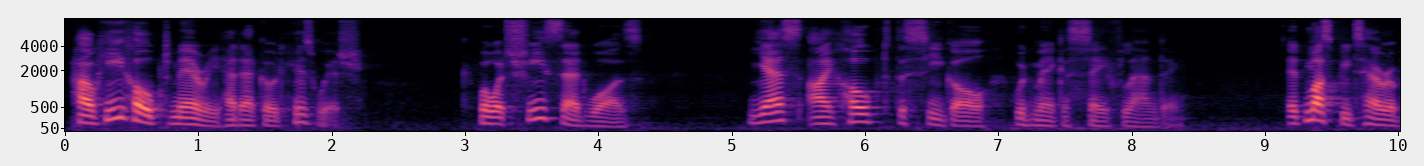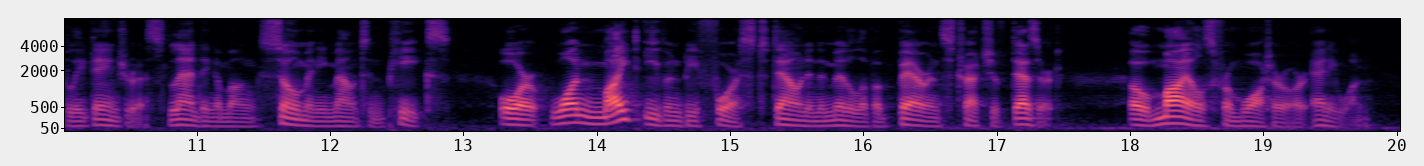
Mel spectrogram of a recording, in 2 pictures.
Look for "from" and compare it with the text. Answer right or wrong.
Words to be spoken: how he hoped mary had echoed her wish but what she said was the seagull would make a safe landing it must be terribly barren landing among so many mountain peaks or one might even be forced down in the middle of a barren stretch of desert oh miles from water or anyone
right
